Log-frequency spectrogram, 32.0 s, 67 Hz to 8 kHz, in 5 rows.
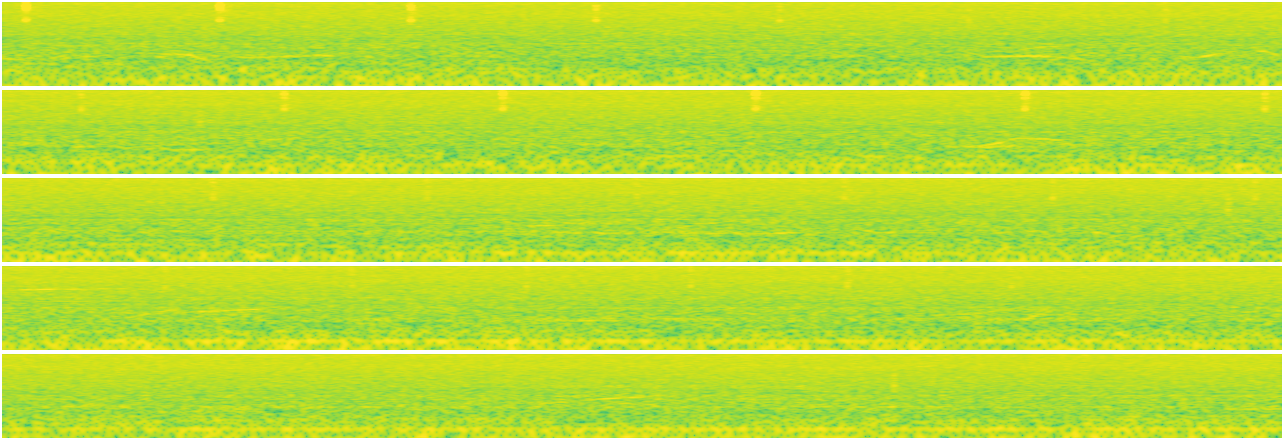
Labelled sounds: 19.3	19.6	humpback whale, 2.0 to 2.2 kHz

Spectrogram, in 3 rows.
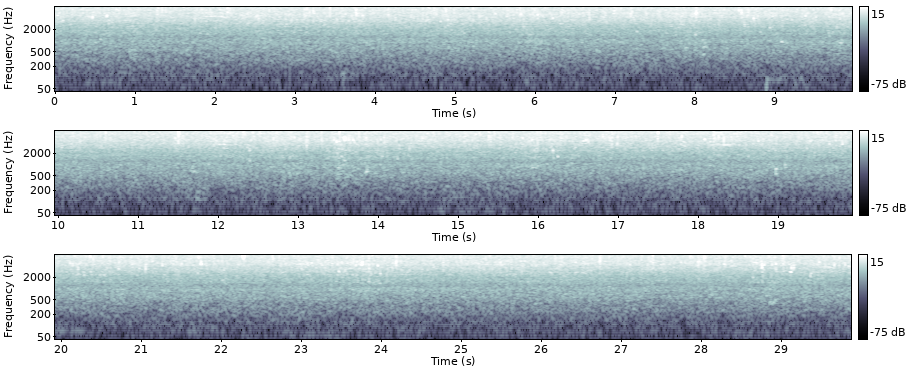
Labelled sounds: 18.1	18.5	Pacific white-sided dolphin, 3.2 to 3.4 kHz

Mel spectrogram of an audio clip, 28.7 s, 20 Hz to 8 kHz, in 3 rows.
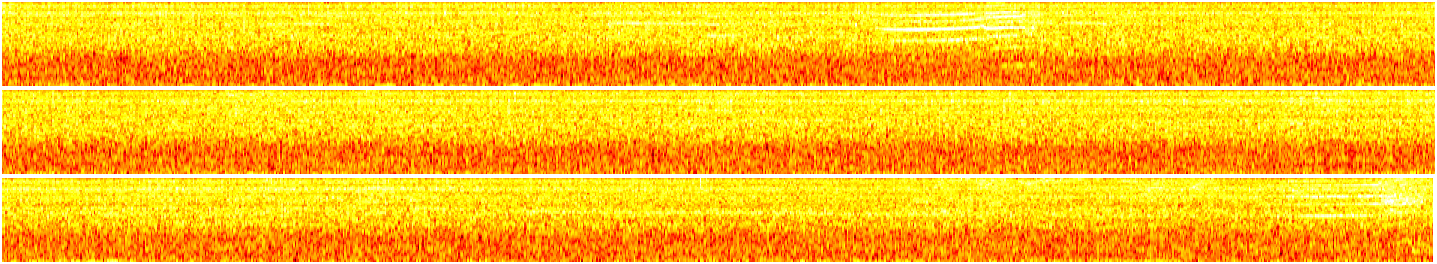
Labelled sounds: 5.7	7.3	killer whale, southern resident, 0.78 to 7.4 kHz
25.3	26.4	killer whale, southern resident, 6.1 to 8.0 kHz

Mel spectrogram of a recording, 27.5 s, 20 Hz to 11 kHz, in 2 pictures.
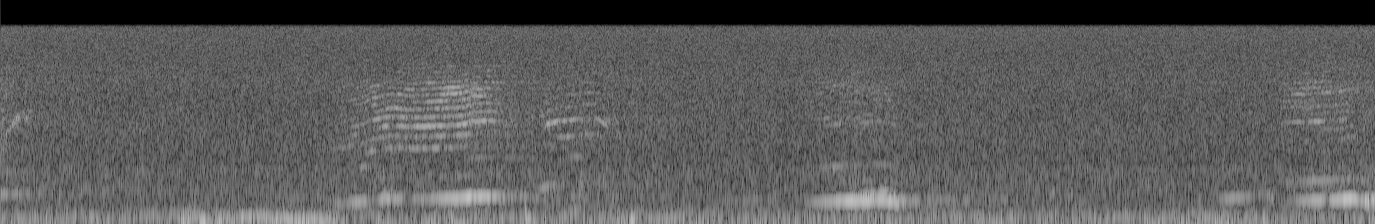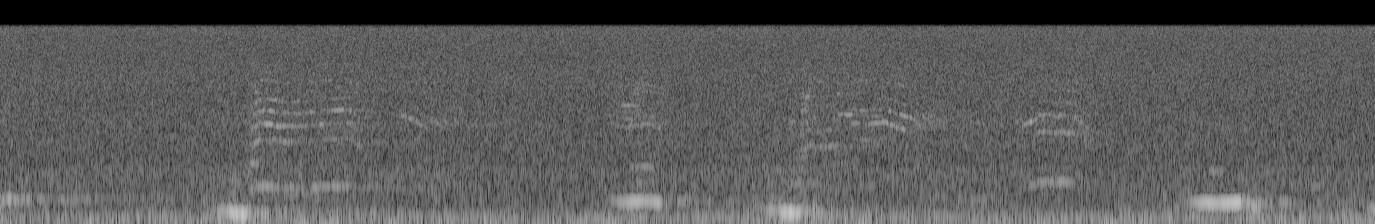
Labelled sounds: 0.0	0.3	humpback whale, 1.4 to 2.1 kHz
3.5	5.0	humpback whale, 1.1 to 3.4 kHz
5.4	5.9	humpback whale, 1.6 to 2.0 kHz
12.8	13.1	humpback whale, 1.7 to 1.9 kHz
16.2	18.1	humpback whale, 1.2 to 2.3 kHz
22.4	22.9	humpback whale, 1.6 to 2.3 kHz
24.0	24.5	humpback whale, 1.5 to 2.2 kHz

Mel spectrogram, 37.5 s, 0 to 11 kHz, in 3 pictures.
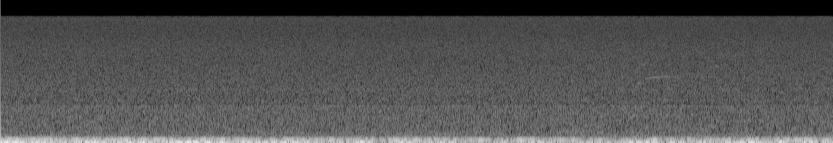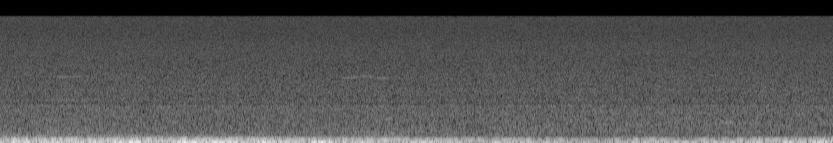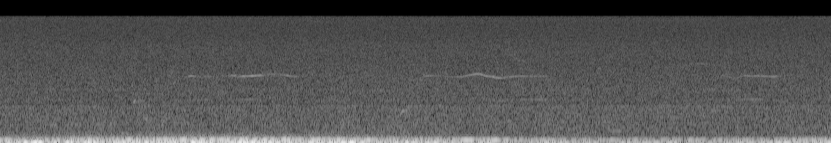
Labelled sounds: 9.7	10.0	humpback whale, 1.8 to 2.0 kHz
17.6	18.0	humpback whale, 1.8 to 2.0 kHz
28.5	29.2	humpback whale, 1.8 to 2.1 kHz
31.8	32.8	humpback whale, 1.8 to 2.1 kHz
36.1	36.7	humpback whale, 1.8 to 2.0 kHz

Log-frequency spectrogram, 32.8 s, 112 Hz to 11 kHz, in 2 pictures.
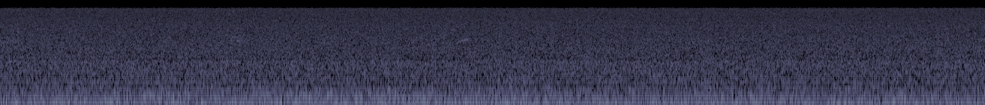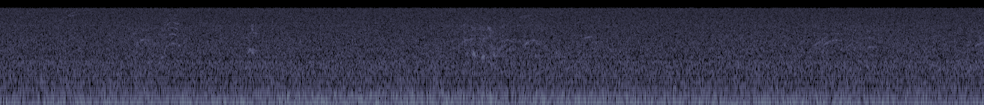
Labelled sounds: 25.1	25.4	killer whale, southern resident, J clan, 1.5 to 2.0 kHz
30.2	30.5	killer whale, southern resident, J clan, 1.6 to 2.0 kHz

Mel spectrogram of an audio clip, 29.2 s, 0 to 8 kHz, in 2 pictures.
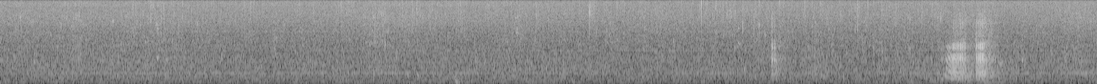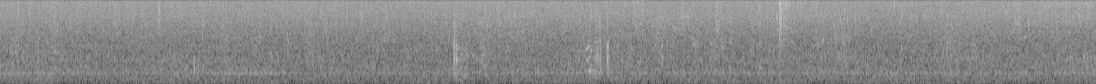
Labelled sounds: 12.5	12.9	croaking sound likely from a nearby submerged object, 0.78 to 1.7 kHz

